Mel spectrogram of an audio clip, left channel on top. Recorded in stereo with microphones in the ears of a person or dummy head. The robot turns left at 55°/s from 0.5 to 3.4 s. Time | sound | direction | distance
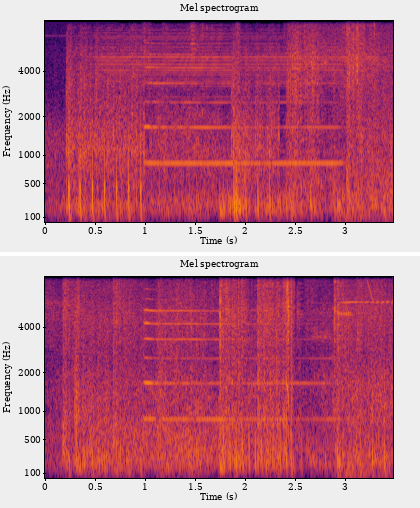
1.0 | a trumpet | 50° right | 4.5 m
